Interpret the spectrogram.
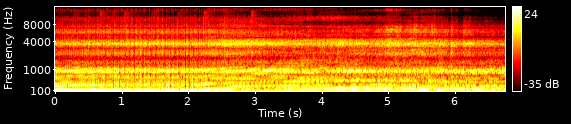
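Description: Drag car accelerating hard down the strip at full throttle, its engine note climbing, shifting in pitch about two and a half seconds in, then easing slightly as it pulls away.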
